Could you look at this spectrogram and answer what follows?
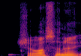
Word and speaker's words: Shavasana: Shavasana is pronounced exactly with the sound Sha. There is no sound Sa in it.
